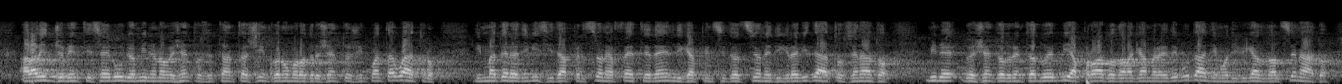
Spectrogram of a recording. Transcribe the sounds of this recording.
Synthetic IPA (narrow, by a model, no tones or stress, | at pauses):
alːaled͡ʒːevent̪isɛjluʎːomilːenːɔvet͡ʃɛnt̪oset̪ːant̪at͡ʃiŋkwenuːmeɾot̪ɾet͡ʃɛnt̪ot͡ʃiŋkwant̪akwat̪ːɾo | inmat̪ɛːɾjad̪iviːsit̪aːpːersoːneafːɛt̪ːed̪aɛnd̪ikapːinsit̪wat̪sːjoːned̪iɡɾavit̪at̪ːosenaːt̪o | milːed̪uet͡ʃɛnt̪ot̪ɾɛnt̪ad̪uːebiapːɾovaːt̪od̪alakameɾad̪ed̪eput̪aːt̪imod̪ifikaːt̪od̪alsenaːt̪o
